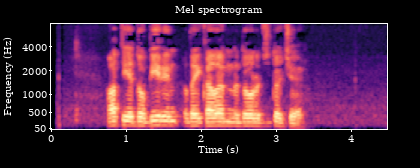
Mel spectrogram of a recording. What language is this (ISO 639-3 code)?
sqi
